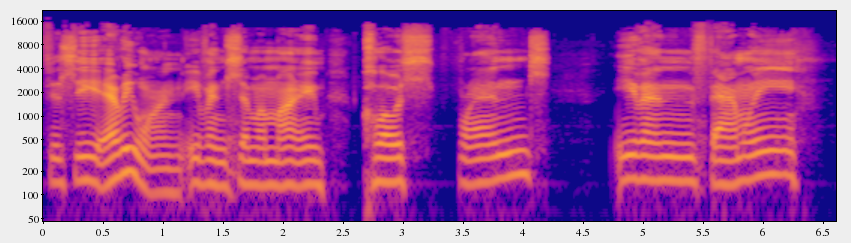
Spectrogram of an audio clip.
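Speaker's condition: Down syndrome

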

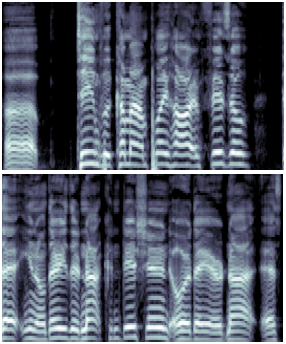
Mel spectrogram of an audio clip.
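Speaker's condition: No condition

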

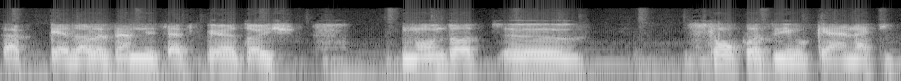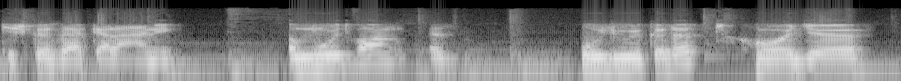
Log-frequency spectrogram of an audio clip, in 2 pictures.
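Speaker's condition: No condition

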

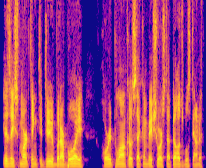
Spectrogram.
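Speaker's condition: No condition

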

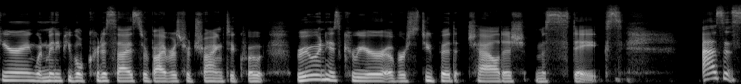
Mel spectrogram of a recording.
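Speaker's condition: No condition

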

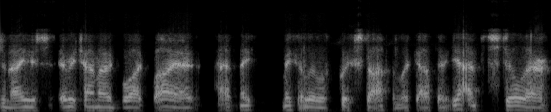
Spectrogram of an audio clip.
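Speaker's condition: Parkinson's; past cancer

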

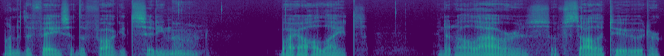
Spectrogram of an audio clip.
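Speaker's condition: No condition

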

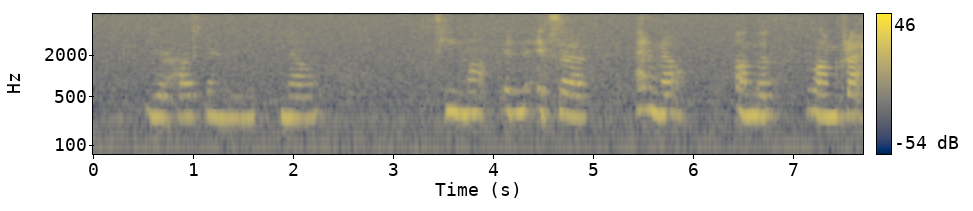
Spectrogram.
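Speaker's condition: Aphasia after stroke; nearly died from stroke; ongoing recovery from stroke and aphasia; short fragmented phrases, unfinished sentences, word errors

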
